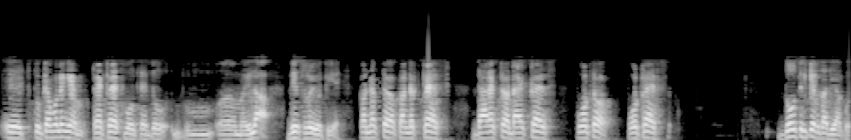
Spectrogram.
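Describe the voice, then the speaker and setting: A man teaching English grammar in a classroom lesson, speaking to students as children and often adding a checking tag to his words. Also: a little high. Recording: tinny, phone-like lo-fi sound.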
